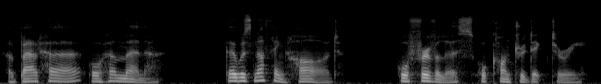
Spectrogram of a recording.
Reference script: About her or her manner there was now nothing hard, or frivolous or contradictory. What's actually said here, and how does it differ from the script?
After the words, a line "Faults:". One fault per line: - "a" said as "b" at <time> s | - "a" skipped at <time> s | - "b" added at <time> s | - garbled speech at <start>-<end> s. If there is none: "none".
About her or her manner there was nothing hard, or frivolous or contradictory.
Faults:
- "now" skipped at 2.5 s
